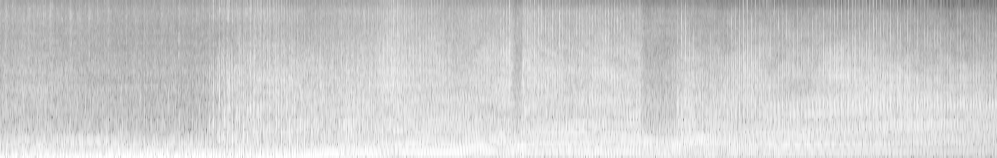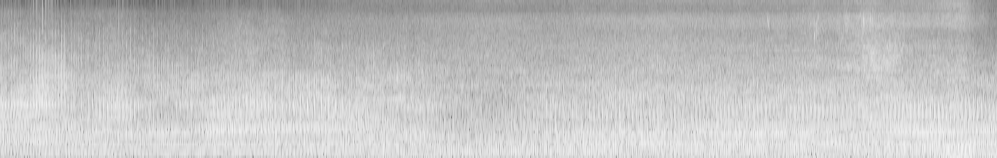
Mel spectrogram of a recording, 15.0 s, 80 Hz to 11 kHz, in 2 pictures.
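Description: A Mazda sedan with a swapped-in 5.3-litre L83 V8 rumbling at the drag-strip starting line, then launching about two seconds in. The engine revs climb steeply, with a couple of gear changes, and the exhaust note fades as the car runs away down the track.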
